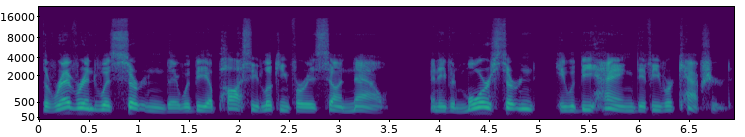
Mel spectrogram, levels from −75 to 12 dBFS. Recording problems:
thin; somewhat; fading below 300 Hz

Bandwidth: 15 kHz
